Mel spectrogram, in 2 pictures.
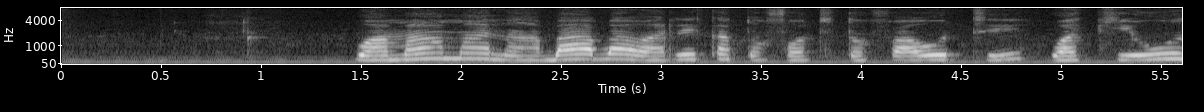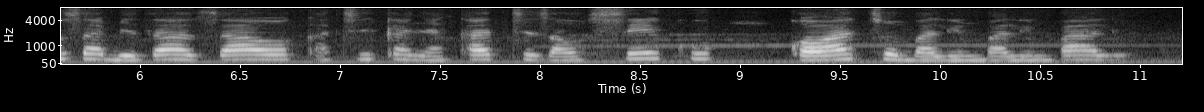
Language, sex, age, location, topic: Swahili, female, 18-24, Dar es Salaam, finance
